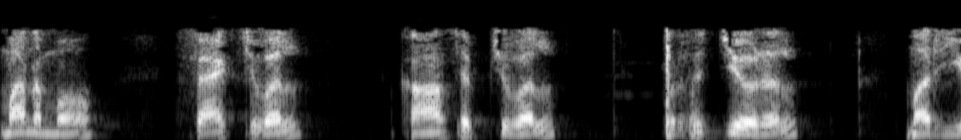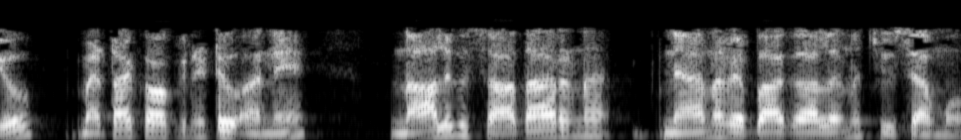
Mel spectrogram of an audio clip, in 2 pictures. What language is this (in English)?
Telugu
